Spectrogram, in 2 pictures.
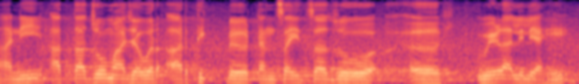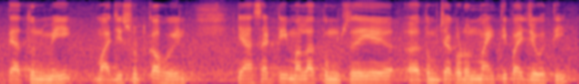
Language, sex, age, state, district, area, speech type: Marathi, male, 18-30, Maharashtra, Ratnagiri, rural, spontaneous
